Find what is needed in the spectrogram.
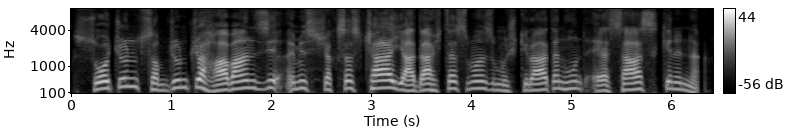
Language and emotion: Kashmiri, neutral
